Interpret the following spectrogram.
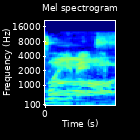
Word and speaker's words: bouillabaisse: Okay, there's no L in it. Bouillabaisse. Bouillabaisse.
